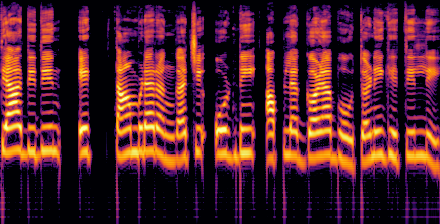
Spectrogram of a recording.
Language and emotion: Goan Konkani, neutral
